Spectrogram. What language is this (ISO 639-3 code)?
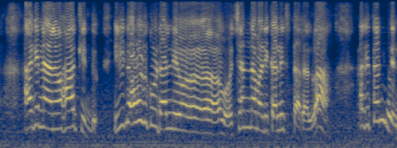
kan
